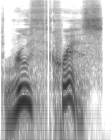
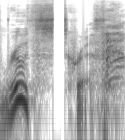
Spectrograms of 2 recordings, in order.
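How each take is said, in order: First: Ruth is said with no s sound after it. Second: Ruth is said with an s sound after it. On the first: This is how most people say the name. The speaker calls it wrong. "Everyone else says Ruth Chris" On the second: This is what the place is really called. The speaker calls it right. "It's Ruth's Chris"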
